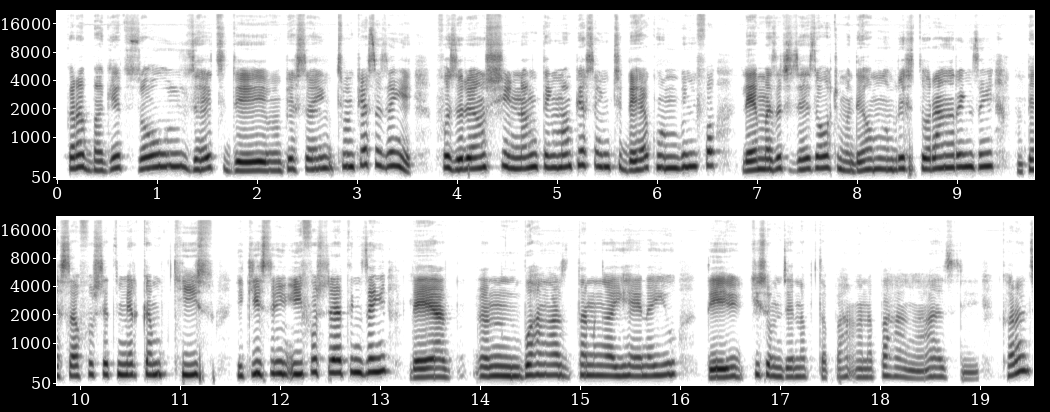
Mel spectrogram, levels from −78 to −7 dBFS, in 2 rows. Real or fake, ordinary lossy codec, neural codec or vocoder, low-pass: fake; none; vocoder, 44.1 kHz, 128 mel bands every 256 samples, BigVGAN v2; none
